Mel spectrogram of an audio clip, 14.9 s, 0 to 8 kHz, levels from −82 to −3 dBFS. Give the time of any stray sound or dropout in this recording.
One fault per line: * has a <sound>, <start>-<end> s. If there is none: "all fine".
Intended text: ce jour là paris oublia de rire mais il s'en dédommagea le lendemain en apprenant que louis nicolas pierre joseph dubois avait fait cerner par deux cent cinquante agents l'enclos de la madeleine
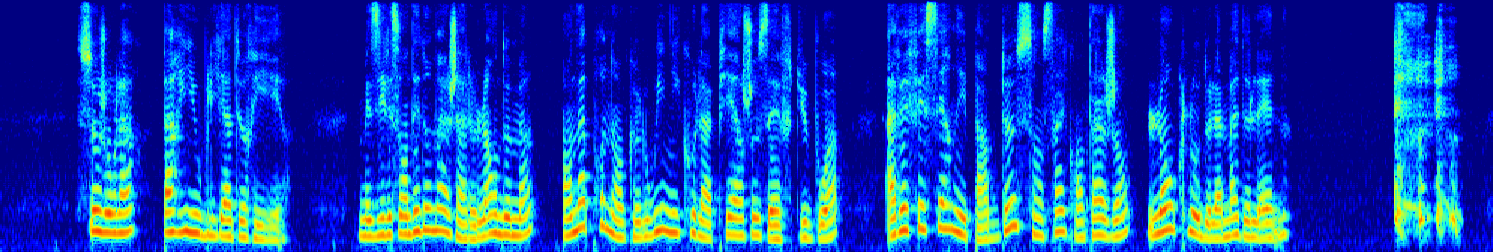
* has a cough, 13.9-14.7 s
